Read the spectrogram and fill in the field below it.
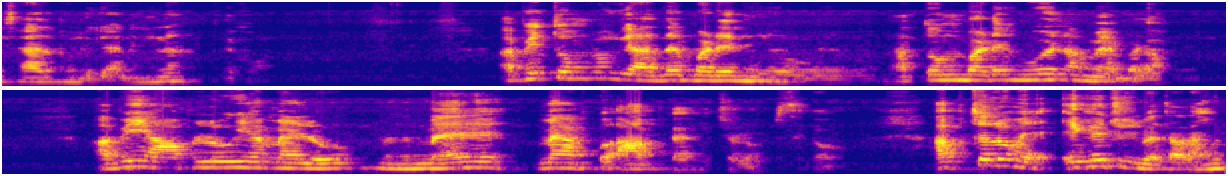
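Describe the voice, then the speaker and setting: A man's voice: a little high, slight background noise, rough recording. A young man teaching a class in a chatty, lecturing way, mixing English words into his explanations.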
